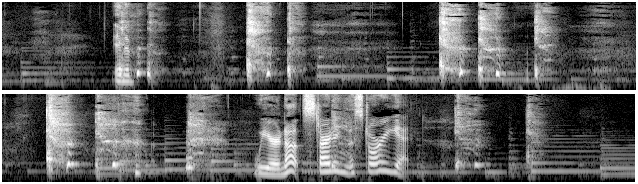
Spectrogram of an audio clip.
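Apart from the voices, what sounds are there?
person coughing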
